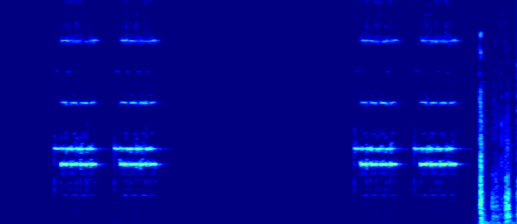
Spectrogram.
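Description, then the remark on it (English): A telephone rings in two double-trill bursts with a pause between them, fairly clear, followed by a brief clatter as the receiver is picked up. “Oh, I'm ringing about the flat share.”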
